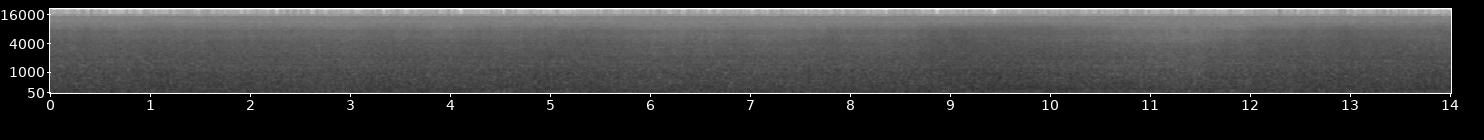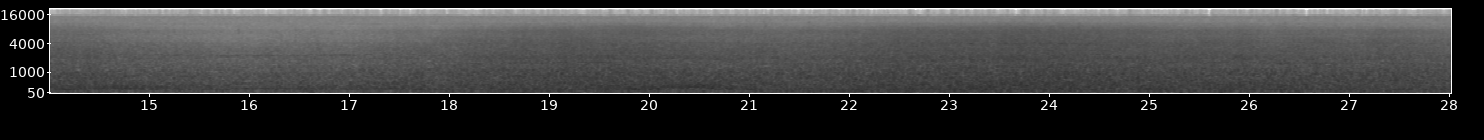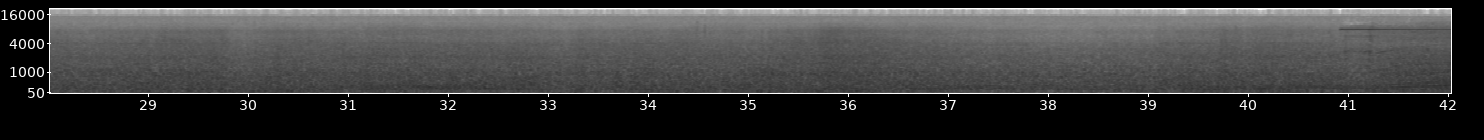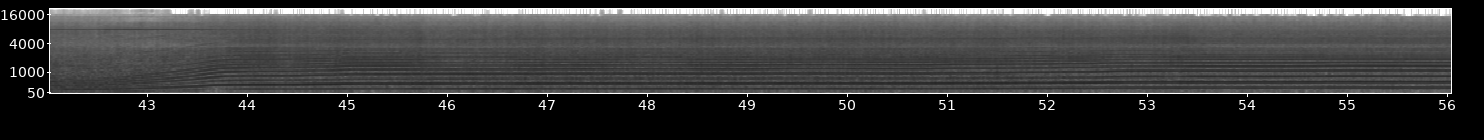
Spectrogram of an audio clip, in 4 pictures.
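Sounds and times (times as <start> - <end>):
steady rushing noise: 0.0 - 56.0
electric motor whine: 40.9 - 56.0.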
